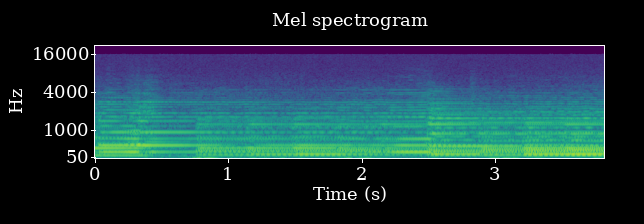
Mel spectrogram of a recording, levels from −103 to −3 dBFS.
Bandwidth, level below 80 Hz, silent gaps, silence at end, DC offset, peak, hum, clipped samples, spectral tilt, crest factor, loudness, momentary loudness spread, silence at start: 6.4 kHz; -54 dBFS; none; 0 s; under 0.1%; -10 dBFS; none; under 0.1%; -9.5 dB/octave; 14 dB; -25 LUFS; 8 LU; 0 s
